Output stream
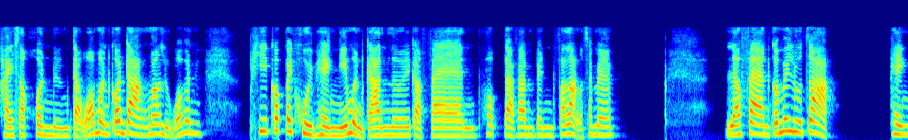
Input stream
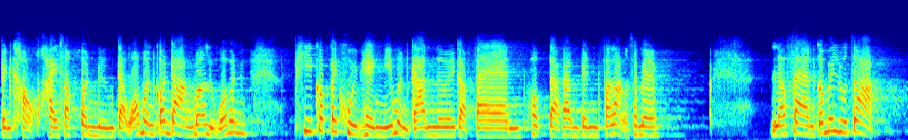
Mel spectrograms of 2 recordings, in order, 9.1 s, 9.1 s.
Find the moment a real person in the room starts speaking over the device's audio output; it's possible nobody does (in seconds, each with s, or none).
none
